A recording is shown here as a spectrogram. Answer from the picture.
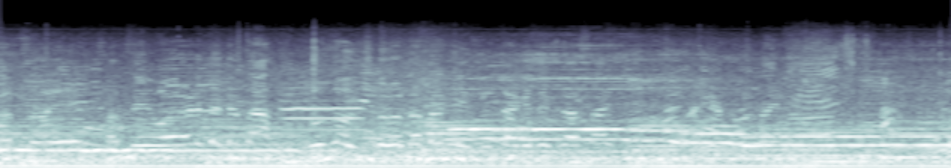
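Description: Live music from an outdoor stage over a PA: a slow melody of long held notes, stepping to a new pitch a few times, with people talking close by and a steady low hum underneath.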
